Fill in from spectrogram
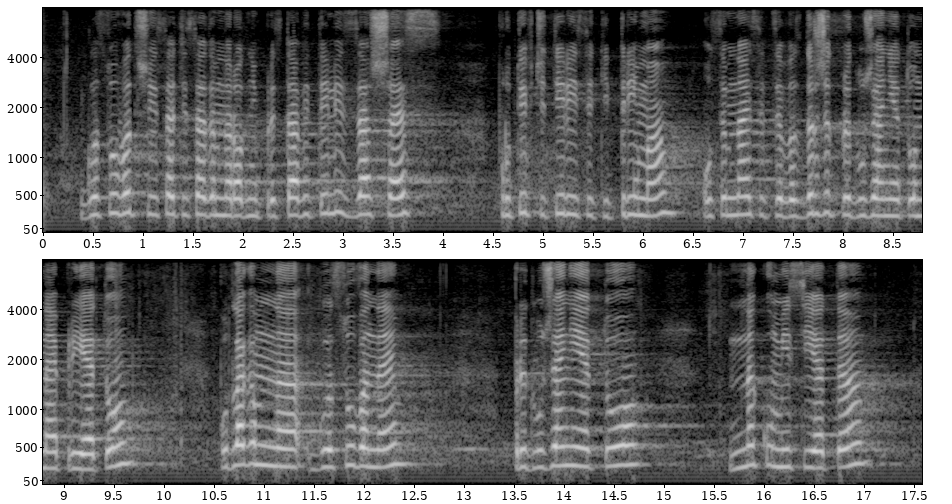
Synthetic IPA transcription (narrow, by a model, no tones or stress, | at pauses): ɡlˠɐsuvət̪ʃɛɛsɛt̪isɛd̪ɛmnɐɾɔd̪nipɾɛt̪st̪avit̪ɛlizaʃɛs | pɾot̪ift͡ʃɛt̪iɾiːsɛt̪it̪ɾiməosɛmnajsɛt̪sɛvəzd̪ɤɾʒət̪̚pɾɛd̪lˠoʒɛniɛt̪onɛɛpɾiɛt̪o | pod̪lˠaɡəmnɐɡlˠɐsuvɐnɛ | pɾɛd̪lˠoʒɛniɛt̪o | nɐkomisijət̪ə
